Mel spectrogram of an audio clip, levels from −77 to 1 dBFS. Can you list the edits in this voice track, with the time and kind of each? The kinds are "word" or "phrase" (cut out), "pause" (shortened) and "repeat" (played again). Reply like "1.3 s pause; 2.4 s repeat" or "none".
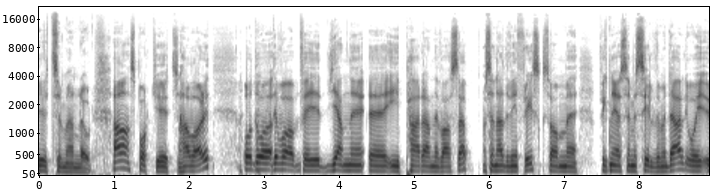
1.9 s word; 2.3 s pause; 3.1 s word; 3.5 s phrase; 4.3 s word; 5.8 s pause; 6.4 s word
